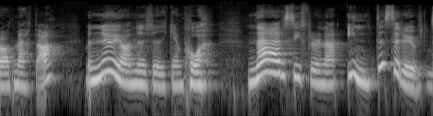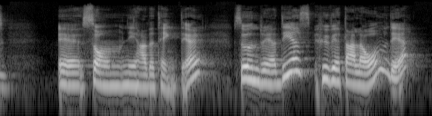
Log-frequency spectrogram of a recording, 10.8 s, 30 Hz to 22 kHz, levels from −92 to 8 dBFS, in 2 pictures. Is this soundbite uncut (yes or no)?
yes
